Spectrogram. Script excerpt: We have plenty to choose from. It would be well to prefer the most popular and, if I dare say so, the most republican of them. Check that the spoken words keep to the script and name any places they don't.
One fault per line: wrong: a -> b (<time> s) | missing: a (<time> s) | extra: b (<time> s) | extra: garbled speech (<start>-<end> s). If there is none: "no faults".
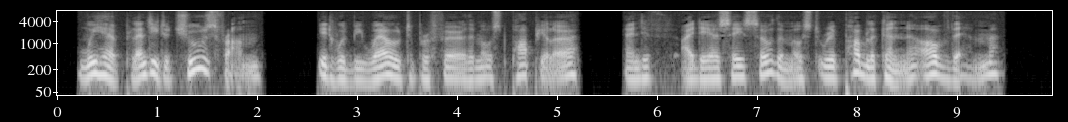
no faults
